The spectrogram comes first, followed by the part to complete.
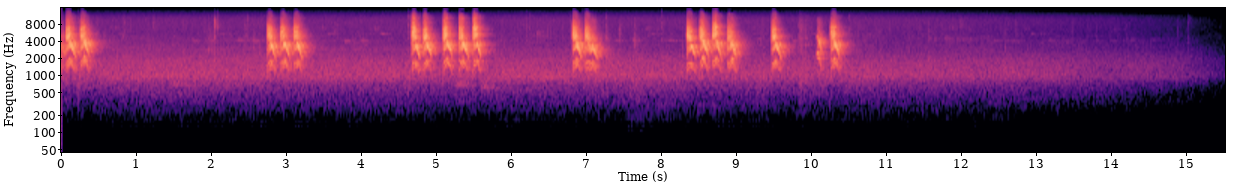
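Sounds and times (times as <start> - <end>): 
house sparrow Passer domesticus chirping: 0.0 - 0.5, 2.3 - 5.8, 8.1 - 10.6.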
